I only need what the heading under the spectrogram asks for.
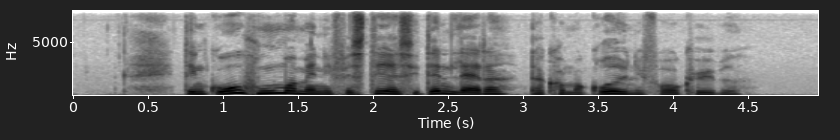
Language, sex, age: Danish, male, 32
